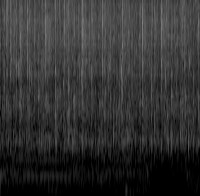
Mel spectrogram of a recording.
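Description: Faint audience applause, a dense patter of clapping, as a grand piano's final chord dies away over the first couple of seconds.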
